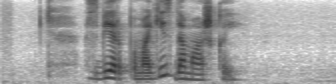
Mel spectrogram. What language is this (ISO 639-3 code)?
rus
